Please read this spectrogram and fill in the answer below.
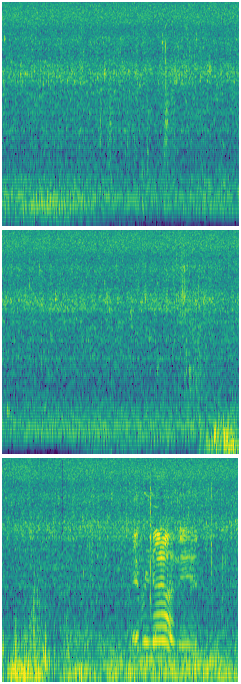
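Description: A steady low hum, then from about seven seconds in, loud gusts of wind buffeting the microphone, with a short pitched call near the end.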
